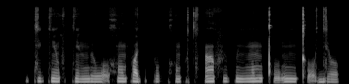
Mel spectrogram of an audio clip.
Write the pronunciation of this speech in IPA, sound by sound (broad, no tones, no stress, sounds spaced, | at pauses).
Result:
tʲ ɨ tʲ ũ f tʲ ɐ̃ ŋ ʉ w o̰ x õ p ɐ tʲ p o kʰ õ k t͡sʼ ɐ̃ f i p ĩ ŋ õ m kʼ ṵ ŋ ĩ kʼ o̰ dʲ o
